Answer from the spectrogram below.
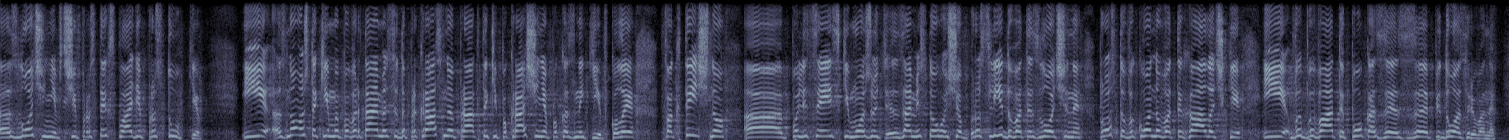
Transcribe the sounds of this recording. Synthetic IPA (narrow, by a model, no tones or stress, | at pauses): zlˠɔt͡ʃɪnʲiwt͡ʃɪpɾɔst̪ɪxsklˠɑdʲiwpɾɔst̪up̚kʲiw | iznɔʋʊʃt̪ɐkɪmɪpɔʋert̪ɑjemɔsʲɐd̪ɔpɾɪkɾɑsnɔjipɾɑkt̪ɪkʲipɔkɾɑʃt͡ʃenʲːɐpɔkɐznɪkʲiwkɔlˠɪfɐkt̪ɪt͡ʃnɔ | pɔlʲit̪sɛjsʲkʲimɔʒʊtʲzɑmʲisʲt̚ʲt̪ɔɦɔʃt͡ʃɔbrɔsʲlʲid̪ʊʋɐt̪ɪzlˠɔt͡ʃɪnɪ | pɾɔst̪ɔʋɪkɔnʊʋɐt̪ɪɣɑlˠɔt͡ʃkɪiʋɪbɪʋɑt̪ɪpɔkɐzɪzpʲid̪ɔzɾʲʊʋɐnɪx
